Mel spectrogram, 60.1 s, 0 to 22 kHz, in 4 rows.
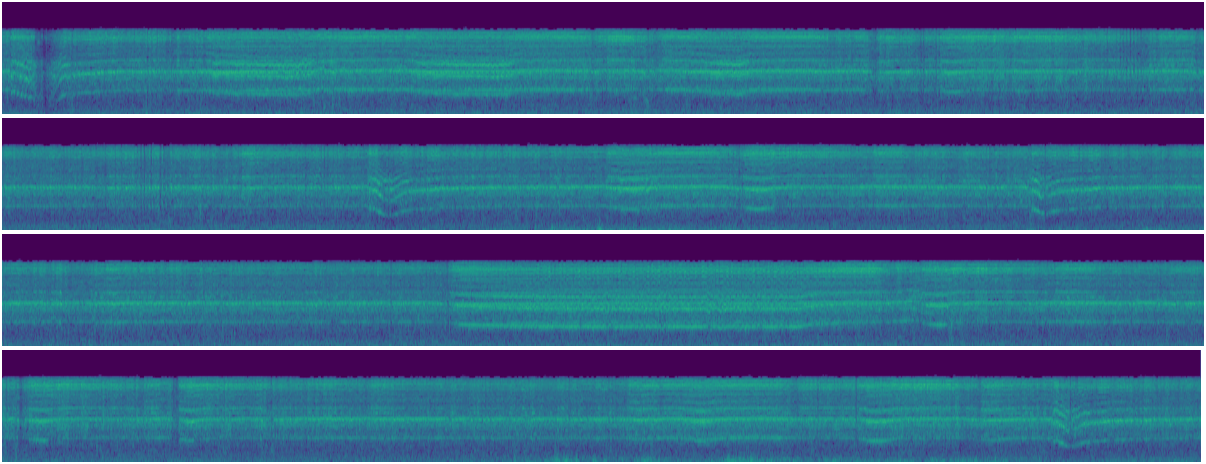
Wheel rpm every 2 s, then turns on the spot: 170, 220, 220, 230, 220, 230, 230, 230, 230, 200, 220, 230, 230, 230, 220, 230, 230, 230, 210, 210, 230, 230, 230, 230, 230, 230, 230, 230, 230, 210.
none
